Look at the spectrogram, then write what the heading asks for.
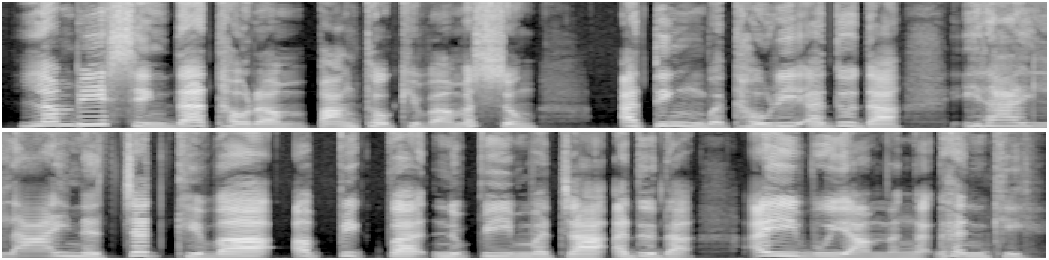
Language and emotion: Manipuri, surprised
